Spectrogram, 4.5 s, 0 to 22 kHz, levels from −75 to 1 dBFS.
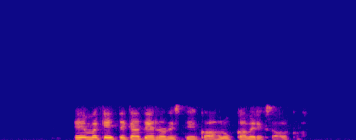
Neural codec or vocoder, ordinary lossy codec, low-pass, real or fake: none; Opus, 32 kbps; 5.4 kHz; real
